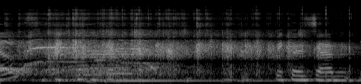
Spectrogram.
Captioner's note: cheers and applause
